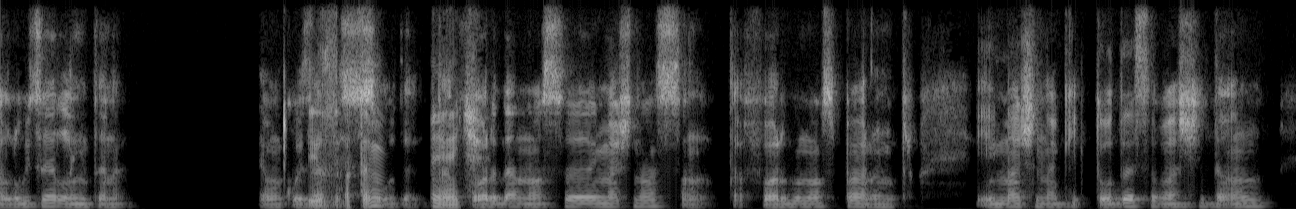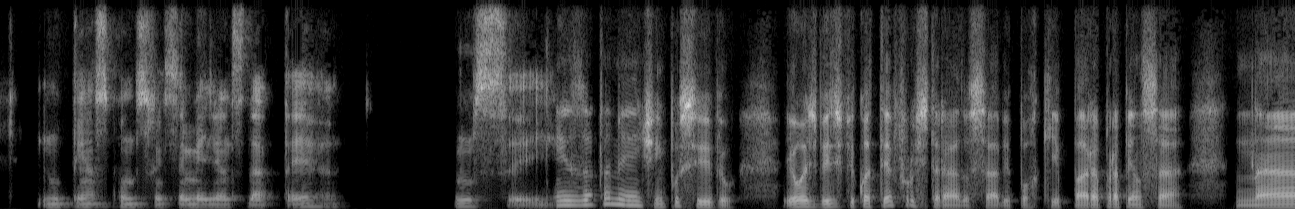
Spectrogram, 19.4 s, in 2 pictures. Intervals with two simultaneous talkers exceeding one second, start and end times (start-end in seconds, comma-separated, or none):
2.3-3.7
